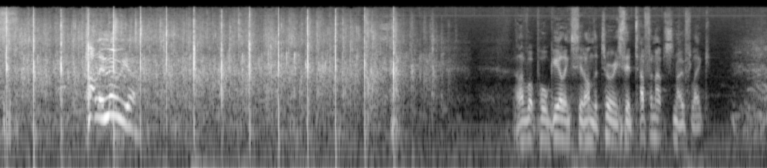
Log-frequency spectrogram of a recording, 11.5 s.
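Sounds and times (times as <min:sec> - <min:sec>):
audience clapping: 0:00.0 - 0:06.9
speech: 0:01.4 - 0:02.2, 0:07.8 - 0:10.7.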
